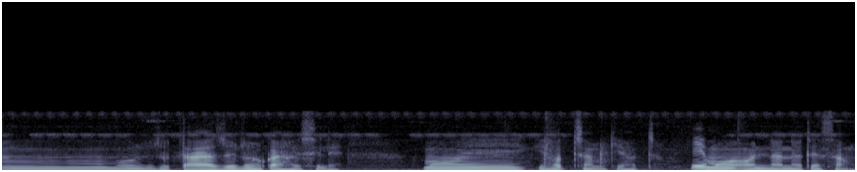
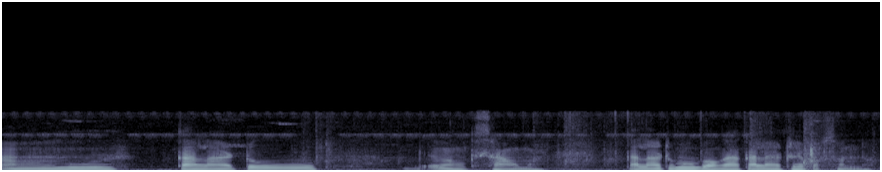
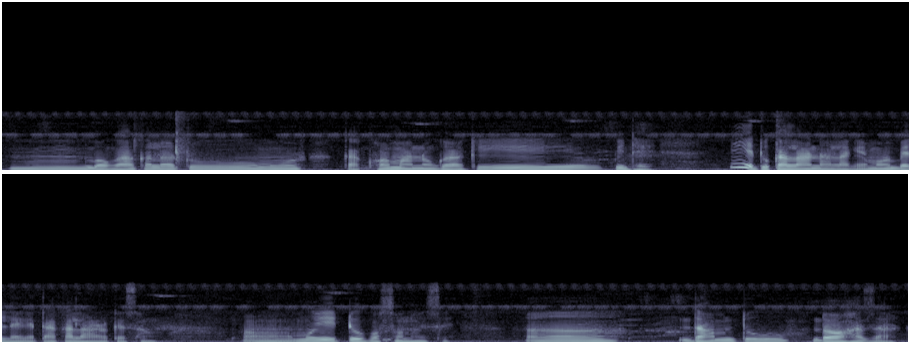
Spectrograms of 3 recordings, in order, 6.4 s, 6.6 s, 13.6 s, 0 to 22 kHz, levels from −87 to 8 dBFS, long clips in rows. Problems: none marked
